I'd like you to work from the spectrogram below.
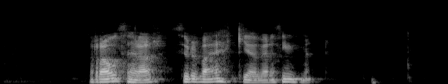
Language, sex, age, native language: Icelandic, male, 20-29, Icelandic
